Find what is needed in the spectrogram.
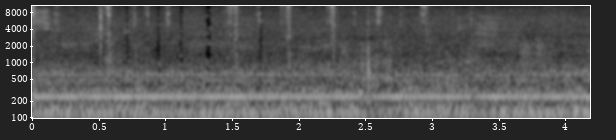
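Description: Grooming scissors snipping fur from a dog's paw in short, irregular cuts, over a steady low hum.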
